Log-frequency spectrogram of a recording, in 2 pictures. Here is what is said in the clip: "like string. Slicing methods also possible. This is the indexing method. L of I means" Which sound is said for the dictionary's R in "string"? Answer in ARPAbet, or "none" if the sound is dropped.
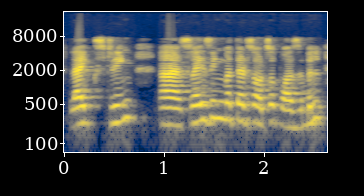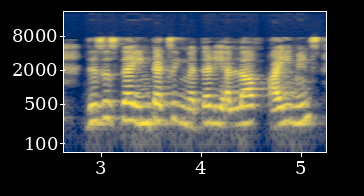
R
